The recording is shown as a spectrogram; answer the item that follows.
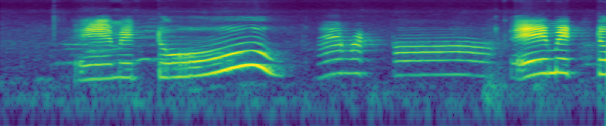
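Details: Green parrot talking nonstop, mimicking human speech: a run of tonal, voice-like syllables with gliding, rising and falling pitch, delivered in short bursts separated by brief pauses.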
